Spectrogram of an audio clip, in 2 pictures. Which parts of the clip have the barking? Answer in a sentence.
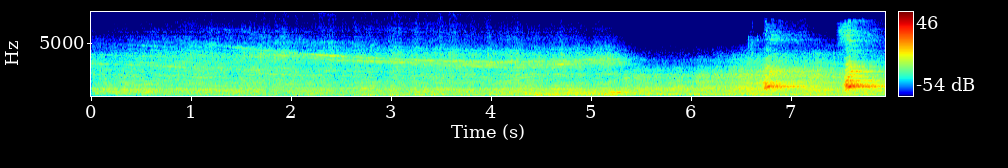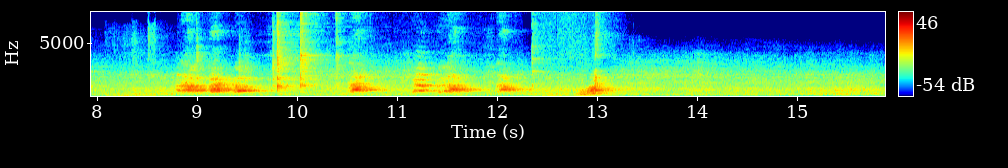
The barking can be heard from 6.7 to 13.1 s.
